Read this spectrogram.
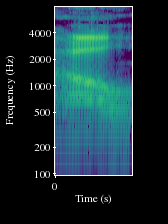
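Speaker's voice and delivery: low, quiet pained groan, "ow". Voicing a character who fell on his back: low pained groan. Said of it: "you hear a low".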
